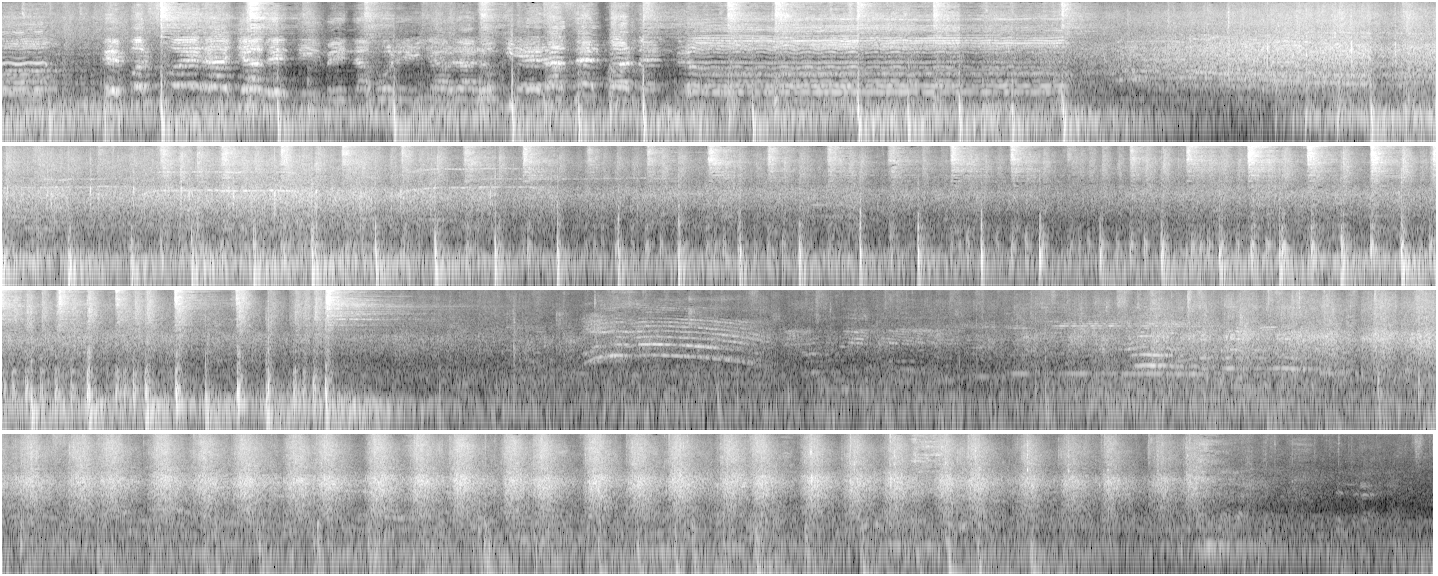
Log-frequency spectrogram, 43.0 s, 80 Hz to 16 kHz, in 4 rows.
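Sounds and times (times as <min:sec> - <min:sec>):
bass drum and snare beat: 0:00.0 - 0:08.5, 0:09.7 - 0:24.8, 0:31.5 - 0:41.2
audience noise: 0:00.0 - 0:43.0.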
